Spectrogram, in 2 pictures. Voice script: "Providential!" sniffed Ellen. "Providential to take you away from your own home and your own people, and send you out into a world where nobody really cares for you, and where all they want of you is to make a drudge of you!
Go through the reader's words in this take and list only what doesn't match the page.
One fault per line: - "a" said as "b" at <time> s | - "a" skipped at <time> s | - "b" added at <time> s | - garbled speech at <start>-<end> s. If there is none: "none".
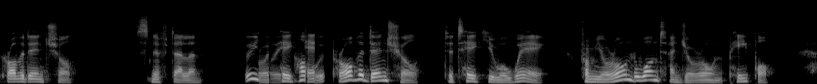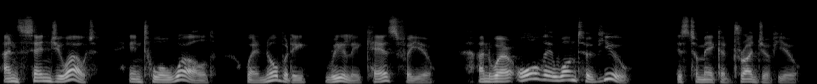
- garbled speech at 2.4-3.2 s
- "home" said as "want" at 6.3 s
